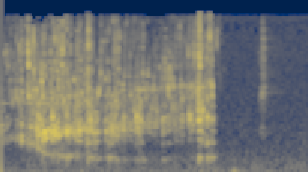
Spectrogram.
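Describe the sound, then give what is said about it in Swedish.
Water poured from a jug makes a steady splashing stream for about a second and a half, then stops abruptly, followed by one faint drip. “Trillingarna ser lite trötta ut, så Skalman hämtar en tillbringare med vatten.”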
